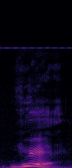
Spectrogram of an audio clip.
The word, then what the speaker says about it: 月: 月.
